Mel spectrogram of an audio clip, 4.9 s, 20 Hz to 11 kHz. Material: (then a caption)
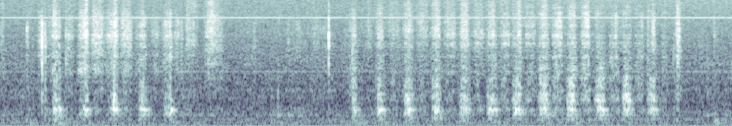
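Paper. The edge of a coin held in the fingers scratches the coating off the letter squares of a thin paper Ontario Lottery OLG $10 Crossword Deluxe instant scratch ticket (#3354) lying flat on a table. Quick, fairly regular rasping strokes come about two to three per second, each with a dry papery hiss and a faint buzzing tone, with a brief quieter pause before the scratching resumes.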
